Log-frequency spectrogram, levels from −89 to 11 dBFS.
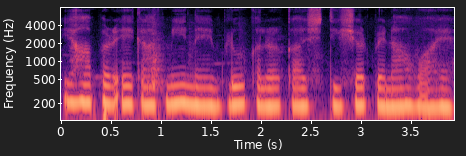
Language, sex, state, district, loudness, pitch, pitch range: Hindi, female, Arunachal Pradesh, Longding, -14 LUFS, 180 Hz, 175-195 Hz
